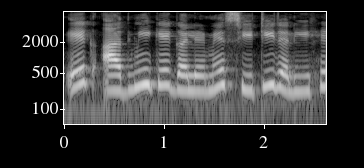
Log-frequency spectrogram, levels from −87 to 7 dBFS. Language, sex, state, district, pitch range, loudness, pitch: Hindi, male, Madhya Pradesh, Bhopal, 230-295 Hz, -16 LUFS, 260 Hz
